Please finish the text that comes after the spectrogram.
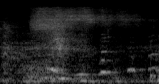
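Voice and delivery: high squealing laugh; high cackle. Real, not acted. Laughs at own joke.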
